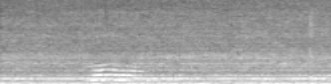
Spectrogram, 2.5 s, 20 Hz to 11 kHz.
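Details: Domestic pet cat in a home in Lithia Springs, Georgia, USA, on August 17, 2019, around the toilet it likes to watch flush. A single short meow with a brief rising-then-falling tone, over a steady mechanical hum.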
